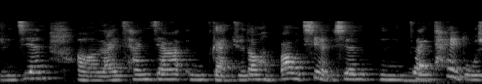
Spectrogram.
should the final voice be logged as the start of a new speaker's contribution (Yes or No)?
No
